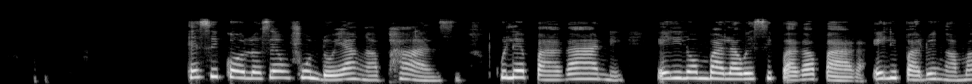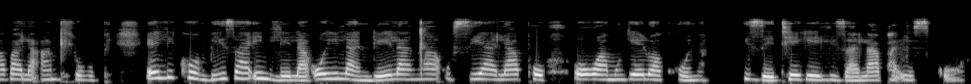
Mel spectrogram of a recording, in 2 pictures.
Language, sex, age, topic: North Ndebele, female, 50+, education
